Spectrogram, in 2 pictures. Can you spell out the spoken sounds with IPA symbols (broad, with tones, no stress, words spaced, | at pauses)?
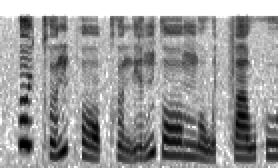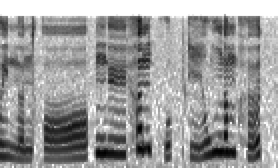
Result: ɵ˥ɥkʰɵ˨˥npʰɔː˨˩ kʰɵ˨˩njɪ˨˥ŋt̪ɔː˧ ŋo˨˩w ɪ˨˥k̚faː˨whuː˧jn̪ɵ˨n kɔː˨˧ | ŋyː˧hɐ˥m kʷʰɐ˨˥p̚kiː˨˥wŋɐ˥m hɵ˨˥t̚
